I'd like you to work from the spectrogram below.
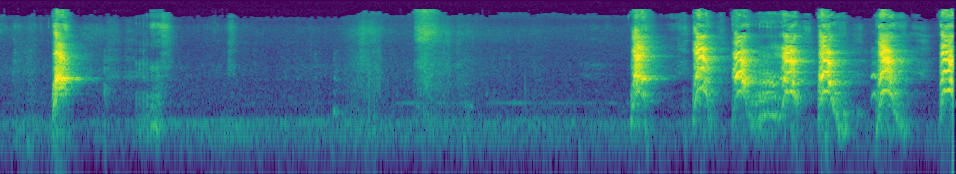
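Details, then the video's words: Border Terrier puppy going after a squeaky toy: one loud sharp yap, a few faint grumbles during a quiet stretch, then a rapid burst of six high, harsh barks. "Border terrier puppy vs. Squeaky Toy"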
